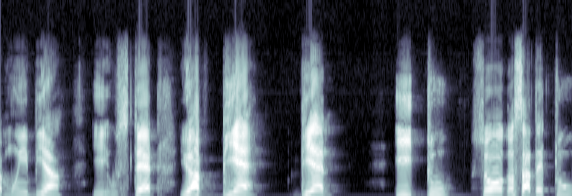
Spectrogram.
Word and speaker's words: bien: say beer but in in Spanish like I said you pronounce what you see you have to say bien this b-i-e-n you say bien so bien is fine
